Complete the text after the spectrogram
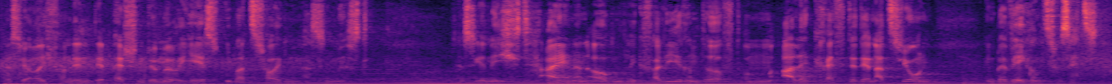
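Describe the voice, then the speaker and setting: A man's voice: lowish voice, normal speed, lightly acted. An actor playing a grave revolutionary statesman addressing a convention with emphatic oratory in a radio drama. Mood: urgent oratory. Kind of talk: German radio drama acting. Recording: echoey large hall, crowd and music.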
